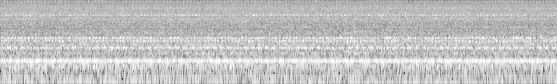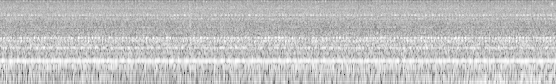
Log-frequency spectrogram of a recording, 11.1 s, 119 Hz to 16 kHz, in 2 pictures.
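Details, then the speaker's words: Vintage Westinghouse fridge compressor started with clip leads on the run and start terminals: a steady, even hum with a clean mid tone and no knocking, drawing 2.4 amps against a 3.2-amp nameplate rating in a cold room; running normally. "so unrehearsed this is a start attempt 2.4 amps and she's running"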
